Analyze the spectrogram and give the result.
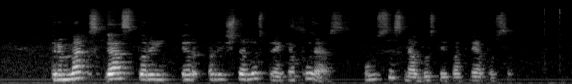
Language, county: Lithuanian, Telšiai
